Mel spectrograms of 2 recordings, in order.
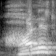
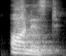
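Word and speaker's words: honest: আমরা হনেস্ট বলছি না, অ্যাকচুয়ালি এইচ এর উচ্চারণ হচ্ছে কি হ, কিন্তু আমরা এখানে সাউন্ডে কি বলছি, অ, তাই না, অ, অনেস্ট।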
